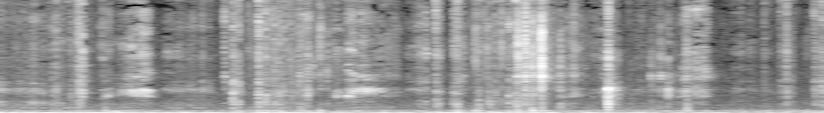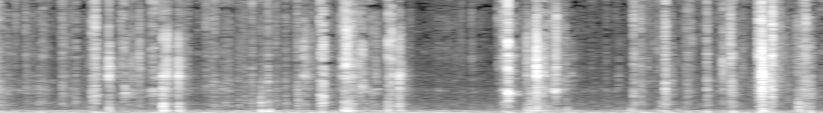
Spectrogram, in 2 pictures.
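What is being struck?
Soap bar shaved with a blade.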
